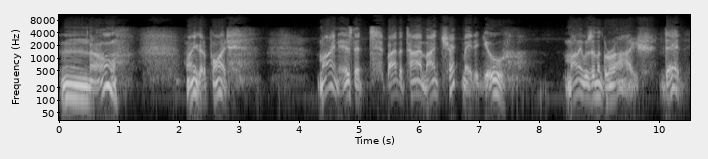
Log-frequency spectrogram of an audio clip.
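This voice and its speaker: An actor playing a reasonable, loyal friend with a deliberate, questioning manner in a 1970s radio mystery. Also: male voice, mid-range voice, sing-song, sharp tone, slight background noise, heavily acted, poor audio. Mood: quietly probing. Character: reasonable, probing husband, loyal friend of a suspect.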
